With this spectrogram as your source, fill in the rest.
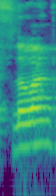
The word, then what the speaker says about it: phloem: I don't know if you thought about this before, but if xylem carries water but the phloem carries nutrients, and phloem rhymes with flow, and water flows, then why doesn't the phloem carry water?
